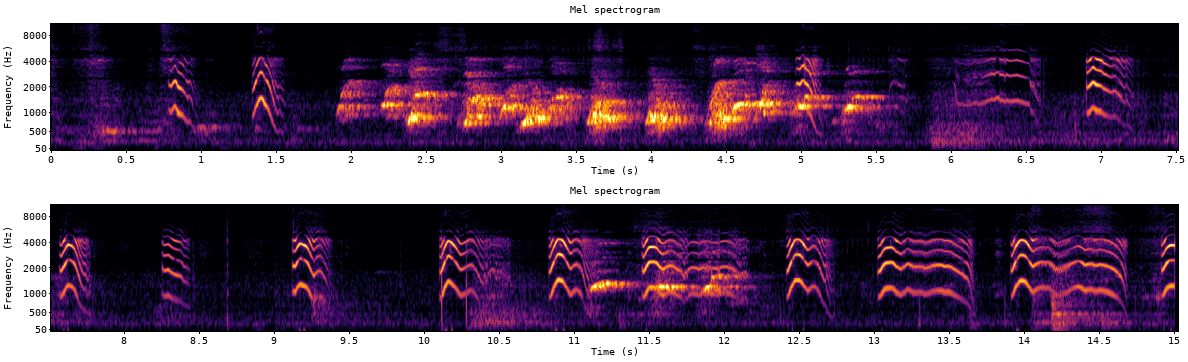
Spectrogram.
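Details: Chihuahua giving a run of short, high, arched yelps and whines, repeated about every half second, with an early stretch of denser overlapping cries before the calls space out.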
